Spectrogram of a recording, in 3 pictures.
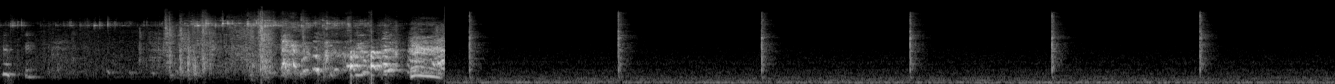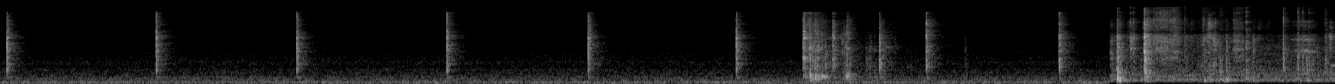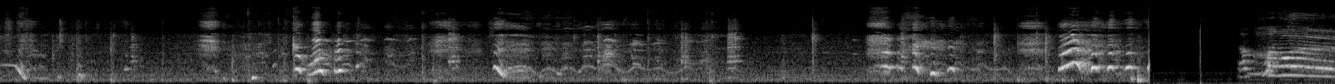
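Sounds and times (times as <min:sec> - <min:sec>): loud rustling: 0:00.0 - 0:04.0.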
